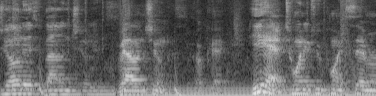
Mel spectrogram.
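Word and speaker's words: Valančiūnas: Jay Valanciunas? Jonas Valanciunas.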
